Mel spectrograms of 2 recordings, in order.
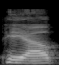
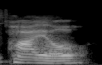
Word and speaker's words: Payal: we are today with pal am I pronouncing your name right it's pile pile thank you I should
